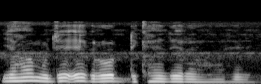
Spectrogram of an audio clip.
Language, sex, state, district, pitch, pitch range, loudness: Hindi, male, Arunachal Pradesh, Lower Dibang Valley, 135 Hz, 120-150 Hz, -15 LUFS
